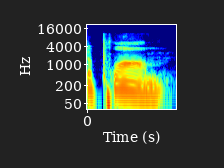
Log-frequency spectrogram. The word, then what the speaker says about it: aplomb: happily in the meadow upom pronounced a plom it describes self-confidence assurance and composure despite the chaos around her she handled the situation with remarkable appom doubt pronounced doubt it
